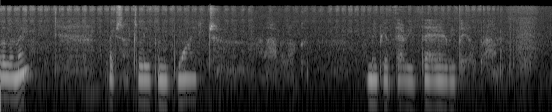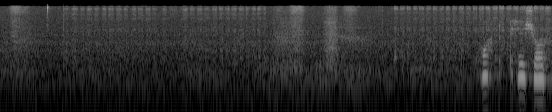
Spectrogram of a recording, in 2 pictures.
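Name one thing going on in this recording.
A coloured pencil scratches softly across paper.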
